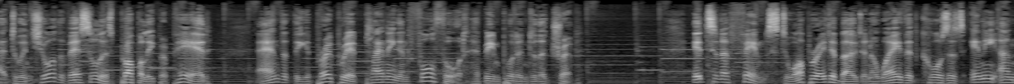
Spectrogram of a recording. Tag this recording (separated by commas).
Music, Speech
